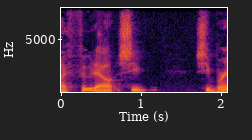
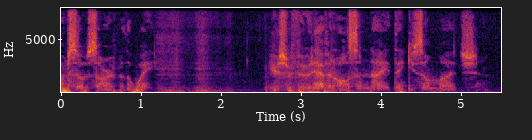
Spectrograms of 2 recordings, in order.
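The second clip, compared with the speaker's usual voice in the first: very soft, gentle ASMR whisper, barely audible; 9 dB quieter than usual. A culver's worker hands a customer ice cream, imitating a soft asmr voice. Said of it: "I've never had A S M R at a Culver's".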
